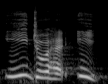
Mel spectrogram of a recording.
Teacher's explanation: ई ये तालु से बोला जाता है, यानी इसका उच्चारण स्थान तालु माना गया है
